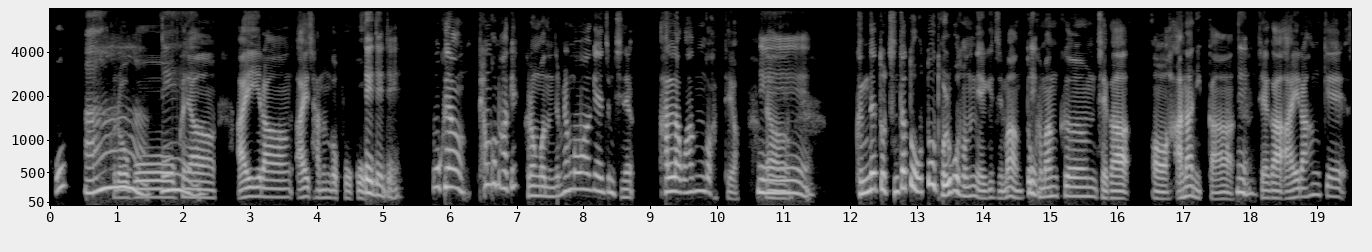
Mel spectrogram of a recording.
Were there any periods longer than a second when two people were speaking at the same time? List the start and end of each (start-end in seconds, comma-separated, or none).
0.9-2.3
